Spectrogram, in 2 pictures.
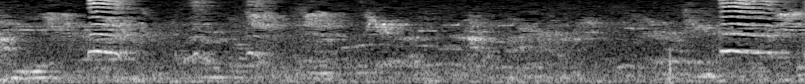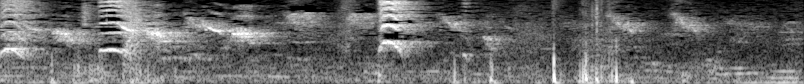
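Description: Small birds chirping and squawking in quick, irregular calls, many short high notes sliding downward, the sharpest one about six seconds in.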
